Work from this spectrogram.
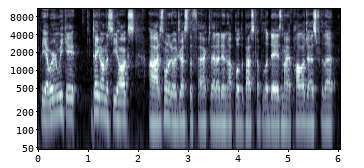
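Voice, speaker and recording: A young man with a voice still hoarse from illness, giving casual, rambling video game commentary and often correcting himself. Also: medium pitch, fairly even intonation, very fast, fairly bright tone. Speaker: gaming channel host.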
